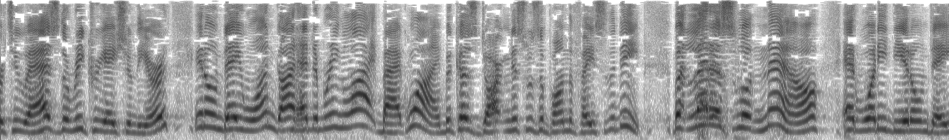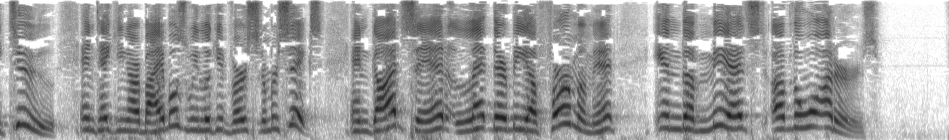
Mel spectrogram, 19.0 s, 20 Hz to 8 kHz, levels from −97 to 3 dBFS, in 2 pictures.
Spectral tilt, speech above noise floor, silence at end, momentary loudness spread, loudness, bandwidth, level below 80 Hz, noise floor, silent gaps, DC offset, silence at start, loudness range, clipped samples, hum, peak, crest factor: -1.5 dB/octave; 49 dB; 0.75 s; 9 LU; -18 LUFS; 8 kHz; -58 dBFS; -68 dBFS; none; under 0.1%; 0 s; 4 LU; under 0.1%; none; -2 dBFS; 18 dB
